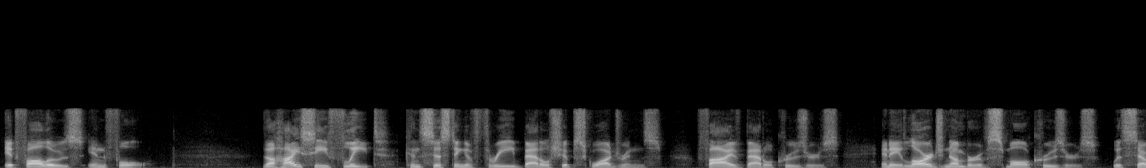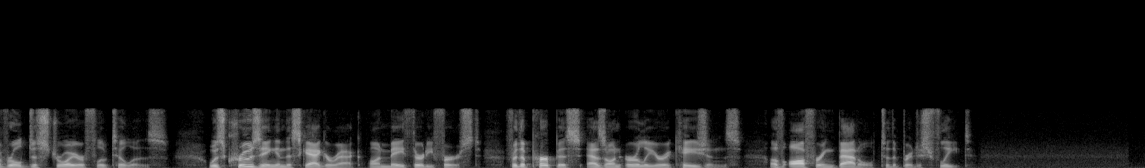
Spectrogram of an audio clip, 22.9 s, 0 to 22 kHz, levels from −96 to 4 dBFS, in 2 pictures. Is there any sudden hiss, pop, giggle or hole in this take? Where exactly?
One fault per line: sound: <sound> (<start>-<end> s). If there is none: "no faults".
no faults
